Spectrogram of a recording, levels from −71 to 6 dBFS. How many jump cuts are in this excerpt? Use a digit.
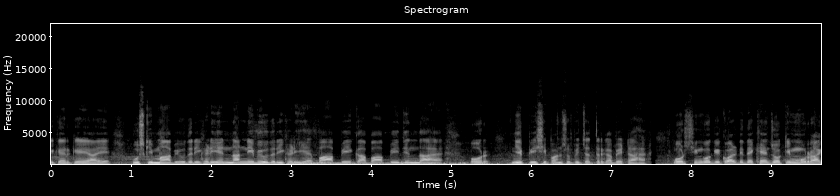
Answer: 1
